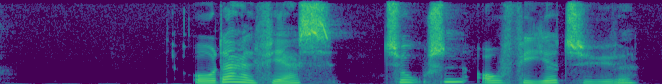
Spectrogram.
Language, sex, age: Danish, female, 55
